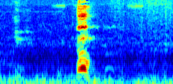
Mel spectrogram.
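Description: A whistle gives one short, sharp blast.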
